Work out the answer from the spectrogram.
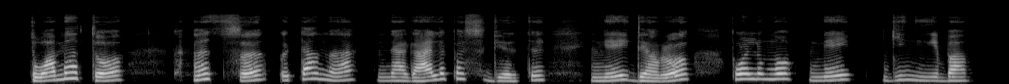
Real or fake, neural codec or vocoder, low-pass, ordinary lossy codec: fake; codec, 44.1 kHz, 2.6 kbps, SNAC; 10.8 kHz; Opus, 64 kbps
